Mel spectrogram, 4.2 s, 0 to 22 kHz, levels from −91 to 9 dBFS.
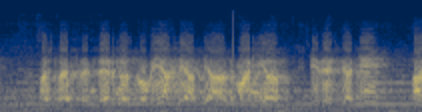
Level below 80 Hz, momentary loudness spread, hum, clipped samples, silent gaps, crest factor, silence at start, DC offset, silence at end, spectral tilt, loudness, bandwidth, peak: -54 dBFS; 7 LU; none; under 0.1%; none; 16 dB; 0 s; under 0.1%; 0 s; -5 dB/octave; -22 LUFS; 10.5 kHz; -6 dBFS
